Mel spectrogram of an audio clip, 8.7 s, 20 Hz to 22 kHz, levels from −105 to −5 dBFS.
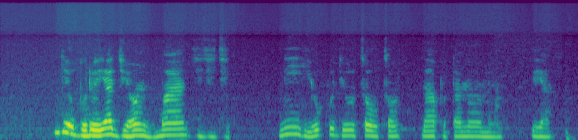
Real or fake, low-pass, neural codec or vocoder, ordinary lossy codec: real; 19.8 kHz; none; none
